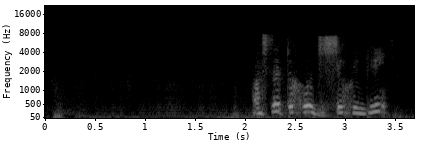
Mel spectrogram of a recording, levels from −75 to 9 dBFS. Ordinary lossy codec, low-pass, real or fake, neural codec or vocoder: Opus, 16 kbps; 7.2 kHz; fake; codec, 16 kHz, 0.5 kbps, FreqCodec, smaller model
